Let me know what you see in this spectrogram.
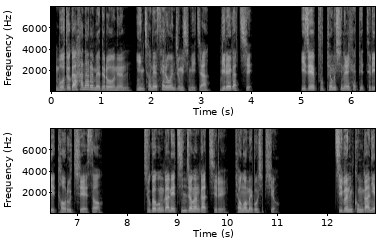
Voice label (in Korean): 분양광고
